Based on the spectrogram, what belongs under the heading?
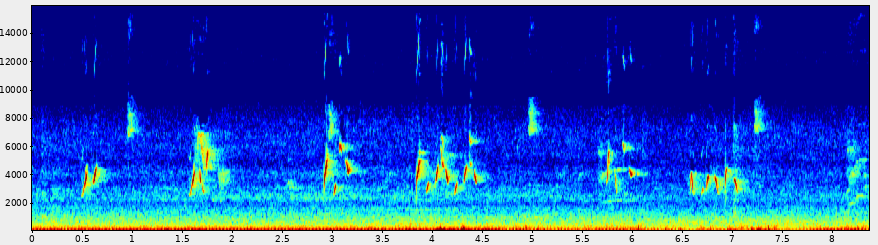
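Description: European goldfinch giving quick bursts of bright, tinkling chirps and twitters, several notes at a time, over a steady low rumble.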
